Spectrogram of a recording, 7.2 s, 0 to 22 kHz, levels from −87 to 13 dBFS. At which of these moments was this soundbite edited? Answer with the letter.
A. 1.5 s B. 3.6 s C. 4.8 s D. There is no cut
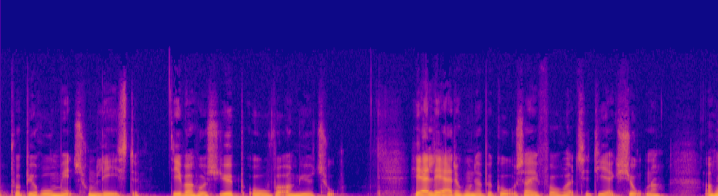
D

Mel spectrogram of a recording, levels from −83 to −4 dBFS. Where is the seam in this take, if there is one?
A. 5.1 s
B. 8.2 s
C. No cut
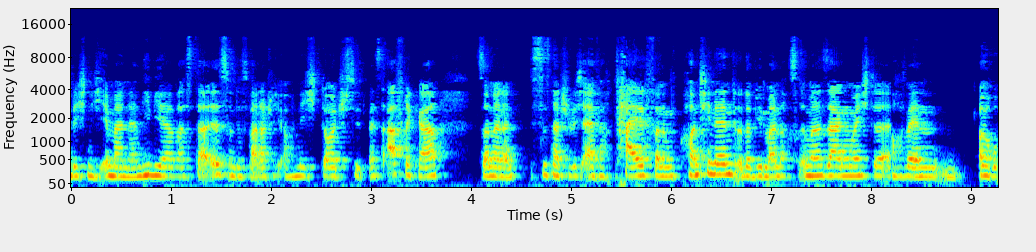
B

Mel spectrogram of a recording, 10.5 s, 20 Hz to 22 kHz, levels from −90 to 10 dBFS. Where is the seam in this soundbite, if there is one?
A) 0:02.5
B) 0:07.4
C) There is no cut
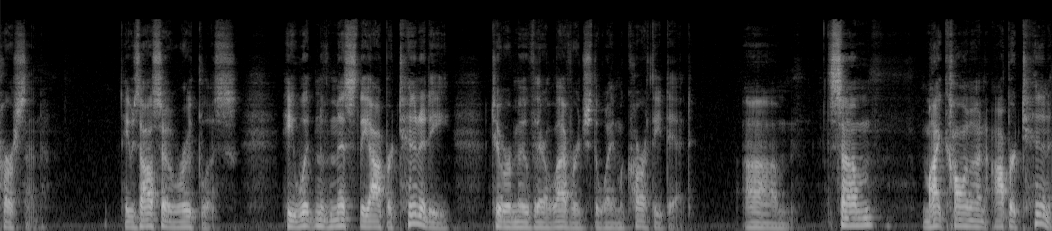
B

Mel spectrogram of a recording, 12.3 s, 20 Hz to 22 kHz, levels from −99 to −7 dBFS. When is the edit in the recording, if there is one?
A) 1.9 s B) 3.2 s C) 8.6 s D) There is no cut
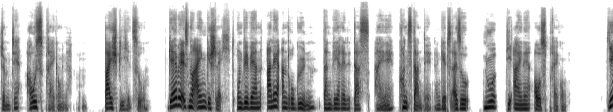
A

